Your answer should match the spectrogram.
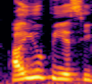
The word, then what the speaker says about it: IUPAC: IUPAC को pronounce आप लोग करेंगे इस तरीके से, जैसे IUPAC। आप इसको प्रोनाउंस ऐसे करेंगे IUPAC।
